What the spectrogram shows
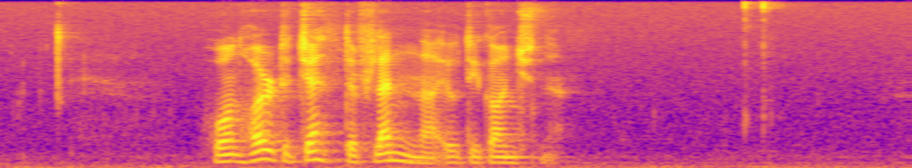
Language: Faroese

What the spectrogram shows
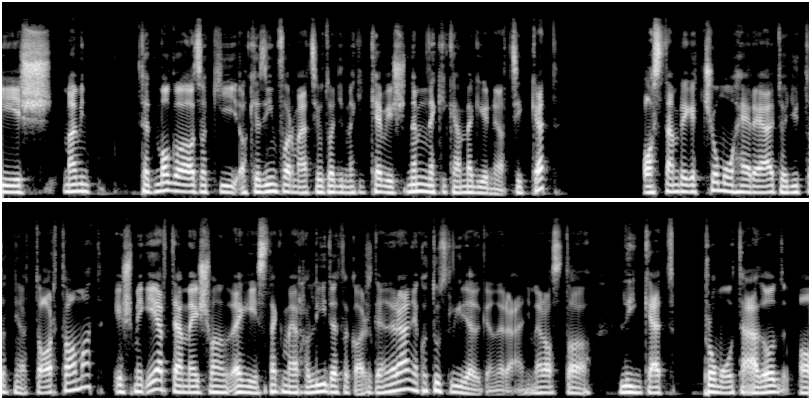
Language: Hungarian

